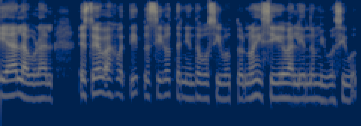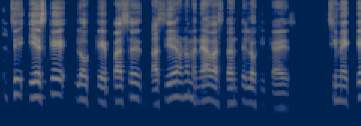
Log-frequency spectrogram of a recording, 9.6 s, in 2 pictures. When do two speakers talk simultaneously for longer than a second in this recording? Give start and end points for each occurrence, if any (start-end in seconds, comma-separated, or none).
none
